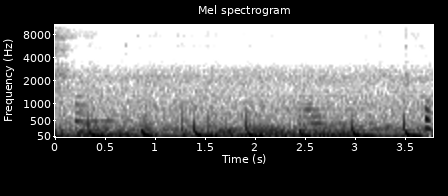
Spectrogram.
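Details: Nursing head-to-toe assessment: stethoscope over the abdominal aorta, slightly below the xiphoid process and above the umbilicus, listening for a blowing, swishing bruit; normal abdominal aorta, no bruit noted.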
